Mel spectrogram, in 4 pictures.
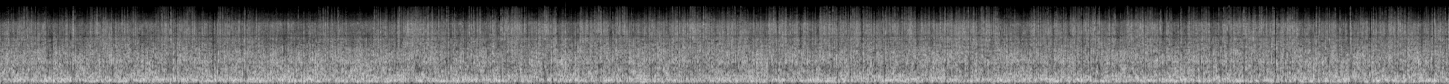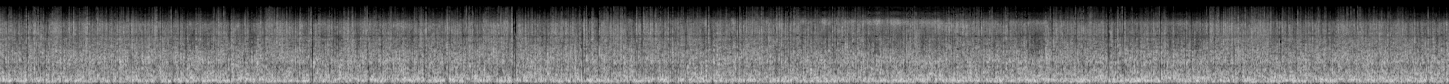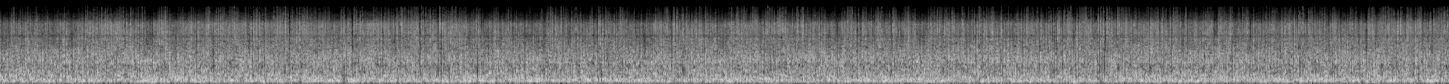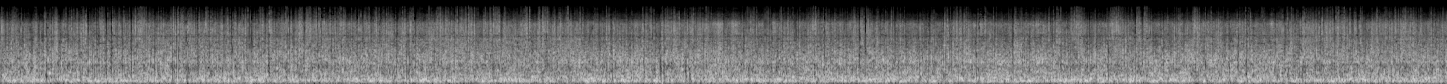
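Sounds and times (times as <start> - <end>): wind rushing past: 16.2 - 29.0.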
